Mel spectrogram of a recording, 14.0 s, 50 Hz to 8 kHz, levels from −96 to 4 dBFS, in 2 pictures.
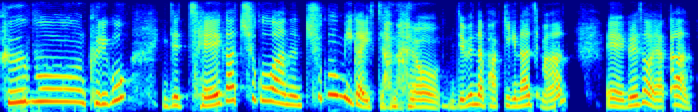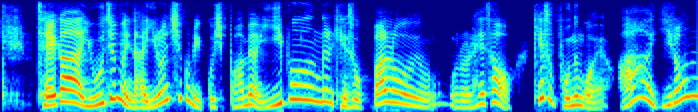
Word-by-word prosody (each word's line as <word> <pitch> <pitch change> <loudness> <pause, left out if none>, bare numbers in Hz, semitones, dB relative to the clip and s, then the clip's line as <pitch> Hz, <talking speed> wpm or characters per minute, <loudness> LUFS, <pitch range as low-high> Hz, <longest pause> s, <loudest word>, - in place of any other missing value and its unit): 그분 330 0 +2
그리고 325 - +1 0.3
인제 220 +2 0
제가 250 +10 +5
추구하는 330 - 0
추구미가 440 - +3
있잖아요 185 -1 -2
인제 190 +1 -2
맨날 245 -2 +1
바뀌긴 210 +1 -5
하지만. 245 +9 -2 0.4
예 200 -3 0
그래서 240 +4 +2
약간 235 +6 -1 0.4
제가 250 +1 +6
'요즘은 290 - +1
나 175 0 -5
이런 245 - -1
식으로 390 - -5
입고 195 +2 -9
싶어.' 195 0 -14
하면 235 +2 -2
이분을 325 - 0
계속 195 -6 -6
팔로우를 255 - -3
해서 265 +4 -3 0.2
계속 395 -2 -1
보는 220 +2 0
거예요. 160 -5 -8
'아 350 - -5 0.3
이런 285 - -2
255 Hz, 320 characters per minute, -22 LUFS, 205-330 Hz, 0.4 s, 제가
